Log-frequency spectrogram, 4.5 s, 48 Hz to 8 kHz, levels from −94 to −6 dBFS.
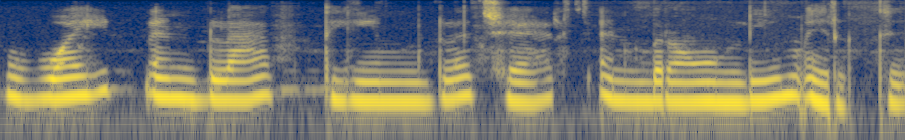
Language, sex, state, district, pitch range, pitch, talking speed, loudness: Tamil, female, Tamil Nadu, Nilgiris, 200-240 Hz, 215 Hz, 105 wpm, -16 LUFS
